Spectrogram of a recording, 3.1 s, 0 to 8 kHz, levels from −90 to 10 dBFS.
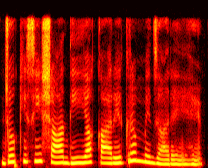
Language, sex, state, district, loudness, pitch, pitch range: Hindi, female, Jharkhand, Ranchi, -13 LUFS, 270 Hz, 245-310 Hz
